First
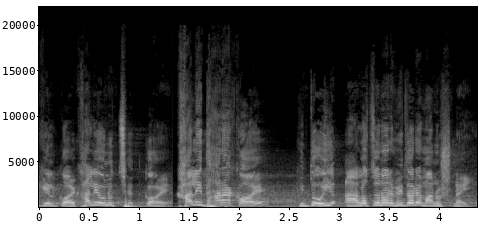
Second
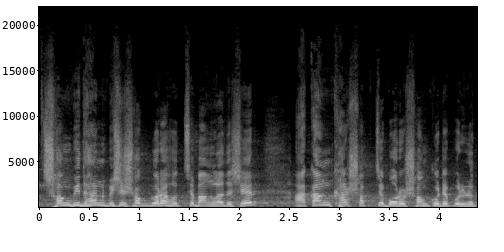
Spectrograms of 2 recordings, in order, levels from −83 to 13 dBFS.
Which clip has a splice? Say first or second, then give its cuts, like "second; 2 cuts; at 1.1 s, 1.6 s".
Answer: first; 1 cut; at 1.3 s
